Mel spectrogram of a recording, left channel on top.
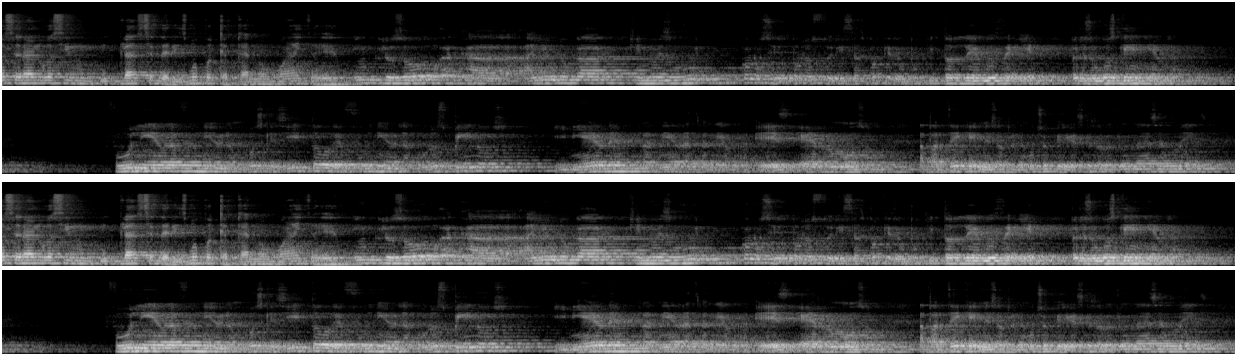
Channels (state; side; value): quieter; left; 3.8 dB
